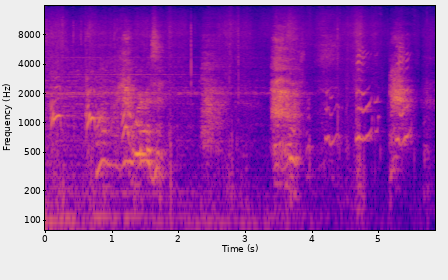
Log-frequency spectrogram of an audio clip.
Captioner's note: dog barking; gasping; dog whining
